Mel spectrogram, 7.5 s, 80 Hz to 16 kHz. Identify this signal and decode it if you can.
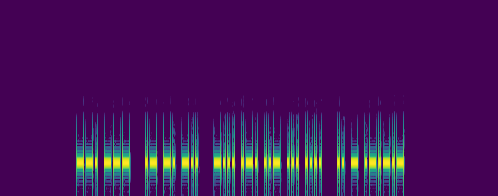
Morse code, heard as a keyed tone, about 34 wpm, 700 Hz. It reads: GO AND BRUSH IT.
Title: Sentences from Top 1100 Words 35wpm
